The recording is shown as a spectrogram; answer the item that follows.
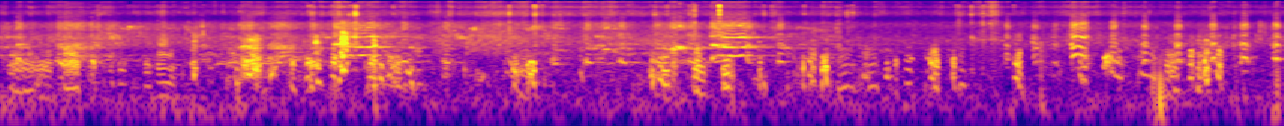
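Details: Hen eating food, giving scattered short clucks among many sharp pecking and scratching clicks, with steady background noise.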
